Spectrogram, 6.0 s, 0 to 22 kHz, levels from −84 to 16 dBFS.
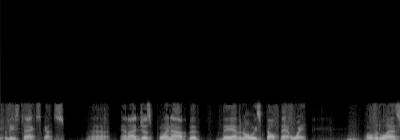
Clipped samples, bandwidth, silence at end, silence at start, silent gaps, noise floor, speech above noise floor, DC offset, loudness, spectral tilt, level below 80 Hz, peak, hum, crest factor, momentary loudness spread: under 0.1%; 6.2 kHz; 0 s; 0 s; none; -42 dBFS; 19 dB; under 0.1%; -24 LUFS; -7.5 dB/octave; -48 dBFS; -8 dBFS; none; 16 dB; 15 LU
